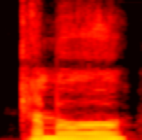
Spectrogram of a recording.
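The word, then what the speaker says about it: Kemmerer: This is in uh Kemmer Kemer. That's how you spell it, but it's Kemer.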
